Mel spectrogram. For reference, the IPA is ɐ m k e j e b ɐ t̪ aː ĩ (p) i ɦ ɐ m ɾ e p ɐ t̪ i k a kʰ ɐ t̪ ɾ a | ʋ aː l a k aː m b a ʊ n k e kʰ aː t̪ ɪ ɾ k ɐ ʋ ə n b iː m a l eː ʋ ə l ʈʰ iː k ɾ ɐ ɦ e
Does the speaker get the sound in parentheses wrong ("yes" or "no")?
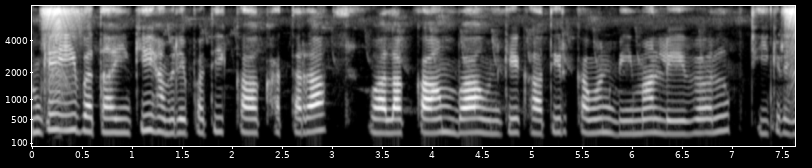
yes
